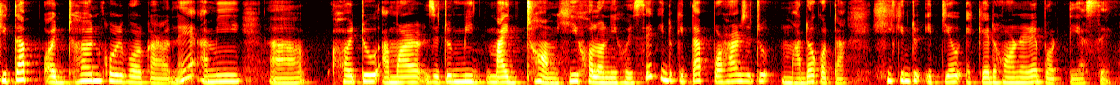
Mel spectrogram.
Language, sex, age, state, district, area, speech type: Assamese, female, 30-45, Assam, Majuli, urban, spontaneous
